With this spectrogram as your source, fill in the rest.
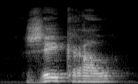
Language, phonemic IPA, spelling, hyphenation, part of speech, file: Dutch, /ˈzeː.kraːl/, zeekraal, zee‧kraal, noun, Nl-zeekraal.ogg
- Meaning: glasswort, pickleweed, plant of the genus Salicornia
